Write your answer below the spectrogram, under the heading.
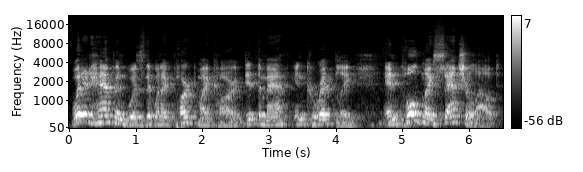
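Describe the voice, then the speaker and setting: An American man performing a scripted comedic story on stage with theatrical, deliberate pauses and emphatic delivery. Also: fairly high pitch, big pitch swings, fairly bright tone. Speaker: storyteller performing own written piece. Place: theater stage before an audience. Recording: roomy live stage recording. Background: audience laughter.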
